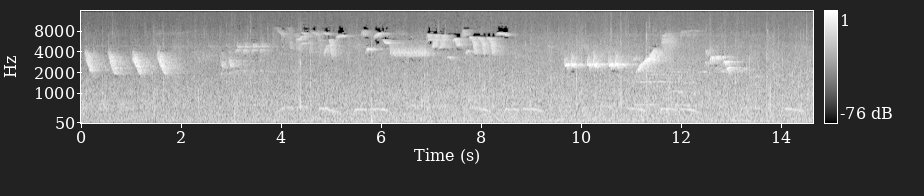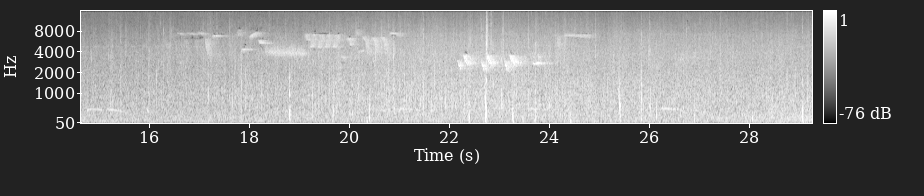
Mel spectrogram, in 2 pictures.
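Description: Steady rain falling, with birds calling over it in short runs of chirps and, in the first half, a repeated low call.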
